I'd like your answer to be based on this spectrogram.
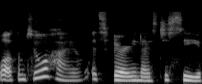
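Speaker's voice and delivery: sweet, courteous, overly polite flight-attendant voice. Retelling walking up to someone as if she'd just landed, playing a flight attendant. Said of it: "And I was her little flight attendant".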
